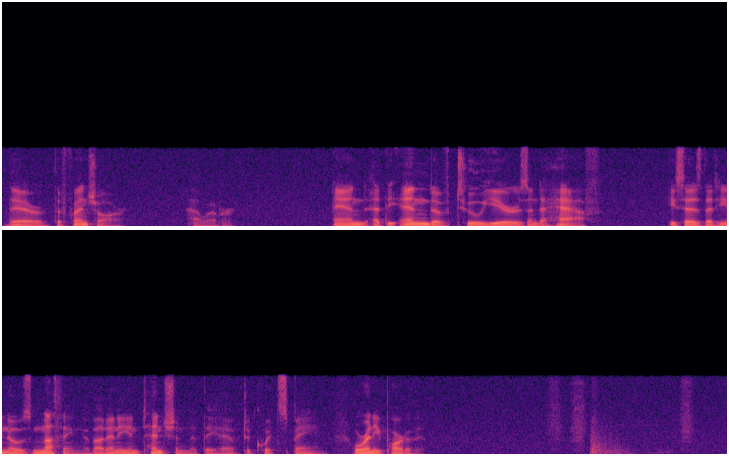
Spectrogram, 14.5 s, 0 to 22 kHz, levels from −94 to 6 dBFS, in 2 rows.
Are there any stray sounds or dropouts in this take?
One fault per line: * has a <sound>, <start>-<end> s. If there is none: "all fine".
* has a sniff, 12.7-14.2 s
